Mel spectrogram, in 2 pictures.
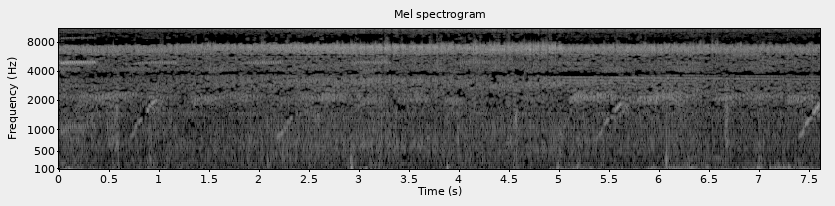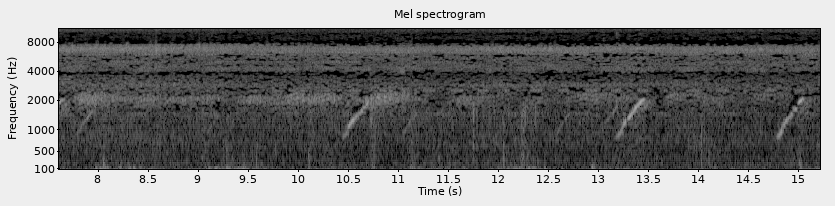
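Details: Juvenile frog call: faint at first, then clear rising whistled chirps every second or two in the latter half, set against a continuous high insect buzz and low rustling.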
